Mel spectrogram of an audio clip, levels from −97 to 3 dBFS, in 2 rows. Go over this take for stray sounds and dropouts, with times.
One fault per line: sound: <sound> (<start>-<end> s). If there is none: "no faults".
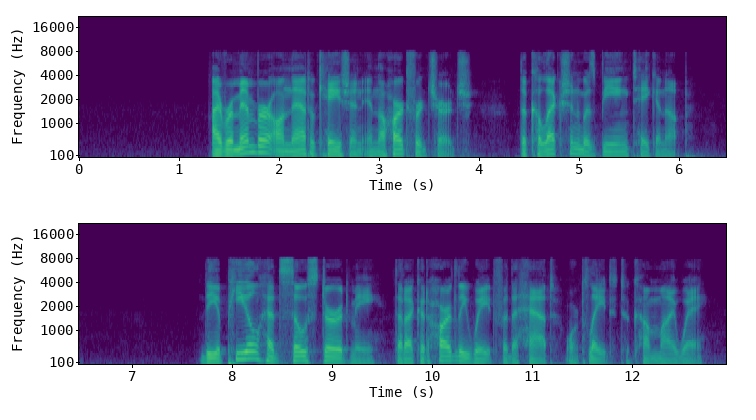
no faults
